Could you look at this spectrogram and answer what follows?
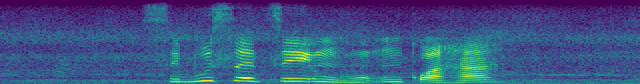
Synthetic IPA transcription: sɪbuset͡sʼɪŋ̩ɦʊŋ̩kʼwaɦa

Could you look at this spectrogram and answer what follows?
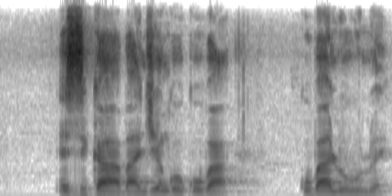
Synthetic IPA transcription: esiɡ̥ʱaɓand͡ʒʱɛŋʱok̬ʼuɓa | k̬ʼuɓaluːlwɛ

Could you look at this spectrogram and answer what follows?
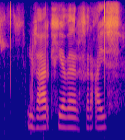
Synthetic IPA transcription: diværkχiəvərfəɾɛjs

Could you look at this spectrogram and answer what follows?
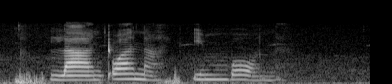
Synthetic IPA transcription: lantʼwanaimbɔːna

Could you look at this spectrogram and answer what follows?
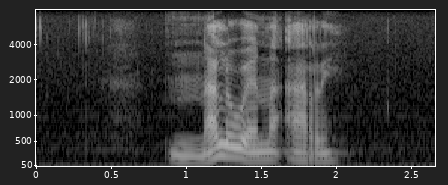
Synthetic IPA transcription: n̩nalɪwɛnaʔarɪ

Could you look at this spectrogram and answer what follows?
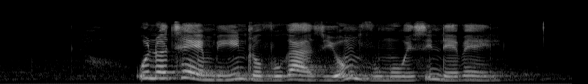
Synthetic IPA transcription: ulɔtʰembʱijind͡ɮʱovuk̬azijom̩vumɔwesindʱɛɓɛːlɛ

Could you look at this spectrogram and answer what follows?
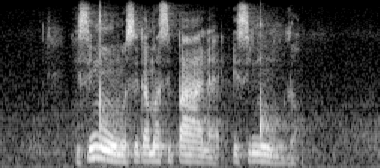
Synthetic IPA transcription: jisiŋ͡ǃumɔsik̬amasipʼalaesiŋ͡ǃuːulɔ

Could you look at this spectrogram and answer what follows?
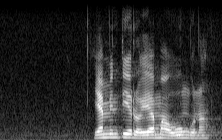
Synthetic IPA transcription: jamintiɾɔjamaɦuŋɡuna

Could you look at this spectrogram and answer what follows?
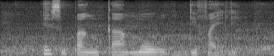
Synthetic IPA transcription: esupʼaŋ̩kʼamo | difailḭ

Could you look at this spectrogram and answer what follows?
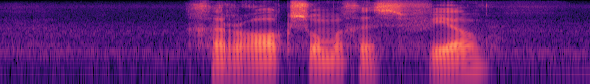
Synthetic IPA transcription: χərɑːksɔməχəsfiəlˠ

